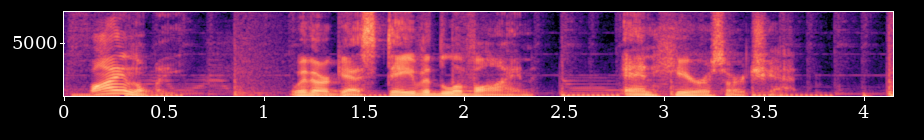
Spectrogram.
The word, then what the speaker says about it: Levine: my name is David Levine rhymes with fine wine I am a writer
